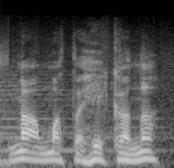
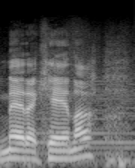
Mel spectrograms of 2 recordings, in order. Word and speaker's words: Ngā Matahekana: This is Ngā Matahekana, typical of how they couldn't pronounce it. So for many years it was known as Matakana.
